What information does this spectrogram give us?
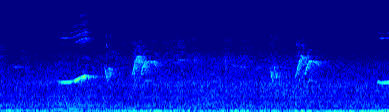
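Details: Australian birds calling: a high fine twitter, a sliding whistled note and several bright doubled chirps repeated every second or two, set against continuous low background rumble.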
